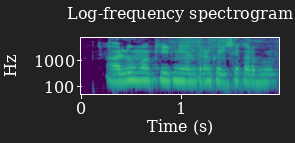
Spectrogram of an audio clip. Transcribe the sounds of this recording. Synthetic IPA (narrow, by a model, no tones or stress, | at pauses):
aːlumãkiːʈnijənt̪ɾəɳkəisekəɾbũ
